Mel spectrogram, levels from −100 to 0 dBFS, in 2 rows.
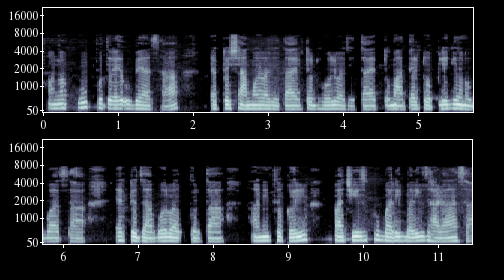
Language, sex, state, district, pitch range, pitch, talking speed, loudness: Konkani, female, Goa, North and South Goa, 125-145 Hz, 135 Hz, 125 wpm, -20 LUFS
